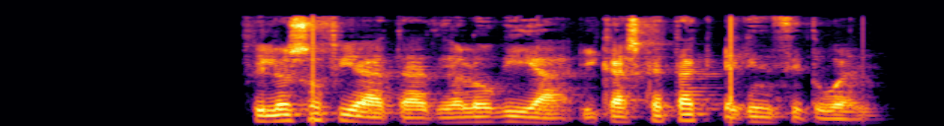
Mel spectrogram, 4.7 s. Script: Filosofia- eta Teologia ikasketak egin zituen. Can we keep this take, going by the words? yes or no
yes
